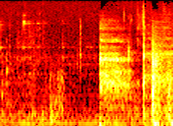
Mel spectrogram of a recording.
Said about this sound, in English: I just um, toast you all with another quick sip of this delicious uh, distiller's cut whiskey.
